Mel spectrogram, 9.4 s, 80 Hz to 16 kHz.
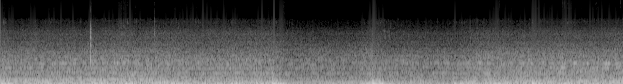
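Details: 2008 Dodge Grand Caravan while driving: a continuous coarse, low grinding rumble that swells and eases slightly. It persisted after replacing the right drive axle; the owner wonders about differential bearings in the transmission.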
